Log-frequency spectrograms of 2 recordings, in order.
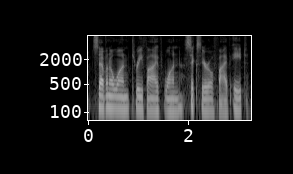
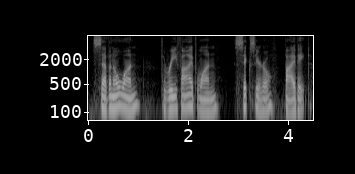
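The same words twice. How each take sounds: First: The number is read at a normal pace. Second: The number is read more slowly.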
